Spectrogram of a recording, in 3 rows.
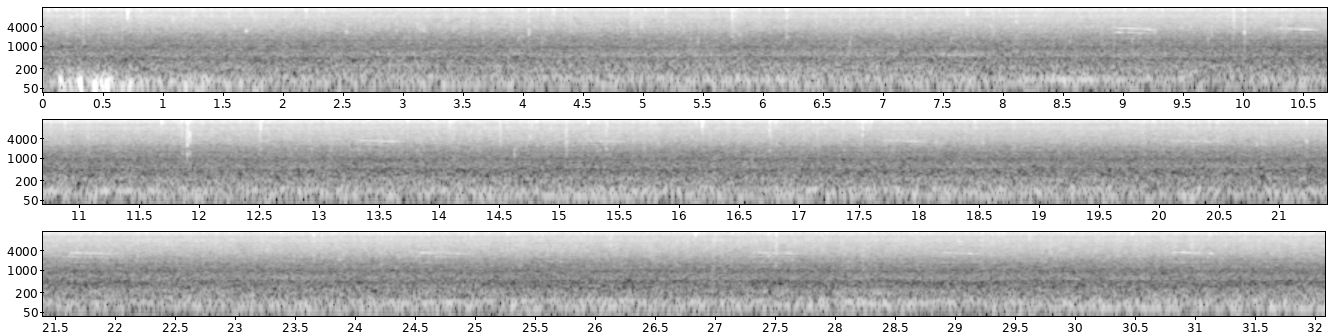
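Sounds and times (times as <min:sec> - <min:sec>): rain hissing: 0:00.0 - 0:32.0
faint ticks: 0:09.8 - 0:10.6, 0:11.7 - 0:12.6.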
